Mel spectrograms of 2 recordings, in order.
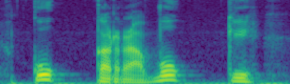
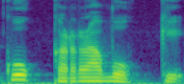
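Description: First: The secondary stress falls on the syllable vuk. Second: The secondary stress falls on the syllable ra. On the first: The speaker calls it wrong. "kuinka painottaa tavut" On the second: The speaker calls it right. "ei kun"

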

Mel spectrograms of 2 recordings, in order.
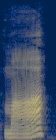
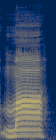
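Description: First: The pitch rises from low to high. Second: The pitch stays level and flat throughout. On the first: It means hemp. "nouseva sävelkorko" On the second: It means mother. "tämä tasainen sävelkorko"

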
